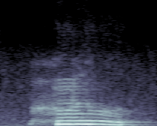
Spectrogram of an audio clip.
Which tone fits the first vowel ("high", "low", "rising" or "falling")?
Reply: high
